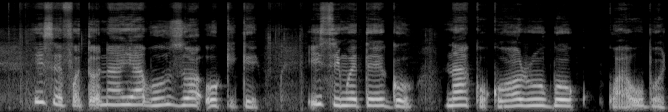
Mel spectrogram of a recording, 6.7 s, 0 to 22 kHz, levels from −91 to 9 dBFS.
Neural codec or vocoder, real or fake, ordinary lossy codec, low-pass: vocoder, 44.1 kHz, 128 mel bands, Pupu-Vocoder; fake; none; 19.8 kHz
